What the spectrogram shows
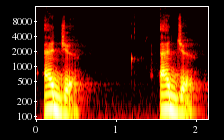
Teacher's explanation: the middle of the tongue actually touches the middle of the palate. Or the middle of the tongue touches the middle of the top palate. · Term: the jim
